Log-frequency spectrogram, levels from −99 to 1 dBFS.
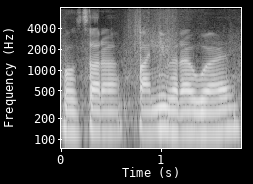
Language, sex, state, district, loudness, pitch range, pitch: Hindi, male, Uttar Pradesh, Lucknow, -13 LUFS, 125-130 Hz, 125 Hz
